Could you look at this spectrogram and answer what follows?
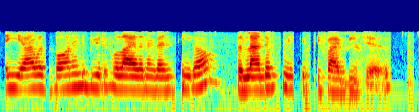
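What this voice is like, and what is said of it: Caribbean island accent. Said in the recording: “you sound like you're a little island. Like what Caribbean island are you from? I hear the accent.”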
